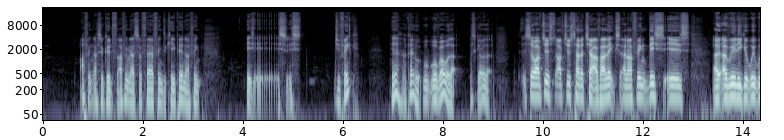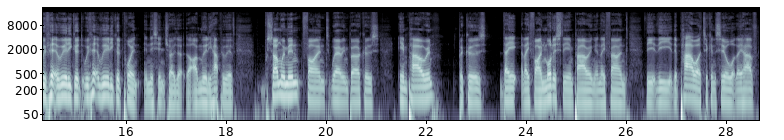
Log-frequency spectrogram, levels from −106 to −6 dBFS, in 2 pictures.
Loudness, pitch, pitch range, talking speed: -28 LUFS, 110 Hz, 100-130 Hz, 205 wpm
